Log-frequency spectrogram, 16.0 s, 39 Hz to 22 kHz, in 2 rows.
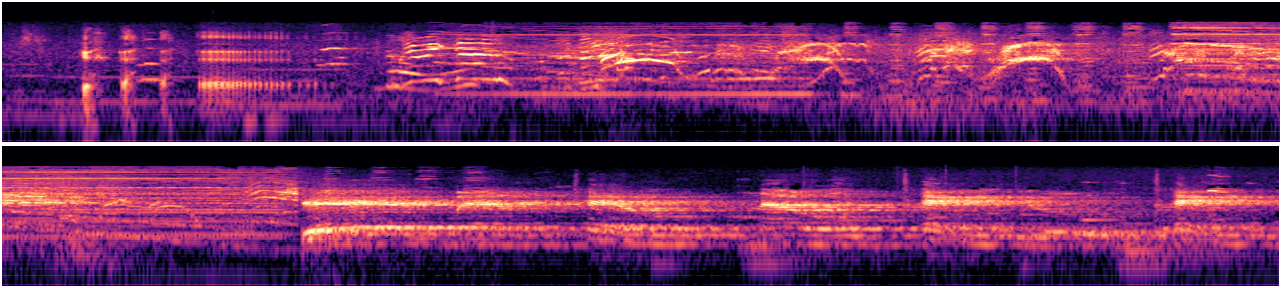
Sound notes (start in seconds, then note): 0.4 chuckling; 4.3 all screaming; 9.7 man echoing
